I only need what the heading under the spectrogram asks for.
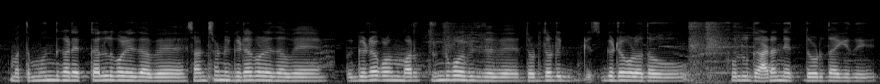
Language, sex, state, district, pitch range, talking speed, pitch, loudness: Kannada, male, Karnataka, Bijapur, 170-190 Hz, 100 wpm, 180 Hz, -19 LUFS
